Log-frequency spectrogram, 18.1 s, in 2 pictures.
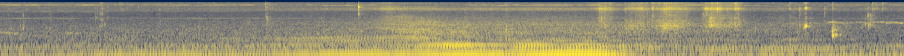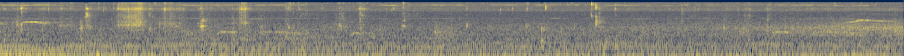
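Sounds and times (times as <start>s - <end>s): person chewing: 6.0s - 17.1s
mouth clicks and smacks: 7.9s - 16.8s.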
